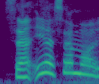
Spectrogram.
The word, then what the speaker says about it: Saint-Malo: Saint-Malo, yeah.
